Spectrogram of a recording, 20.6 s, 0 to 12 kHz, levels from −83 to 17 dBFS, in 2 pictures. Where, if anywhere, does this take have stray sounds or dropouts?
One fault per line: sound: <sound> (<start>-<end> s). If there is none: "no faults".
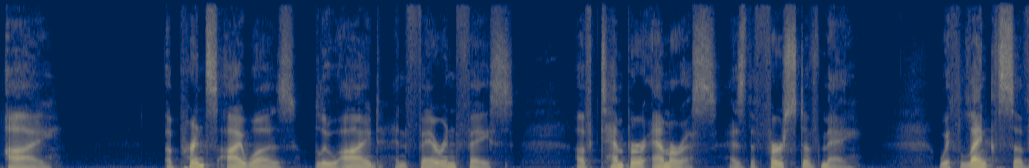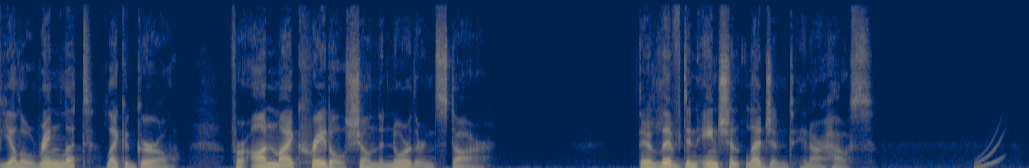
sound: chirp (20.0-20.4 s)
